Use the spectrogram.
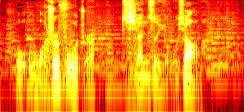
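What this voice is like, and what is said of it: Speaking quietly. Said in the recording (Chinese): “小声”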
